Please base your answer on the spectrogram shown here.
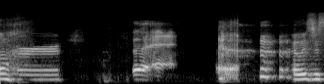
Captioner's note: laughs; fake vomit noises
